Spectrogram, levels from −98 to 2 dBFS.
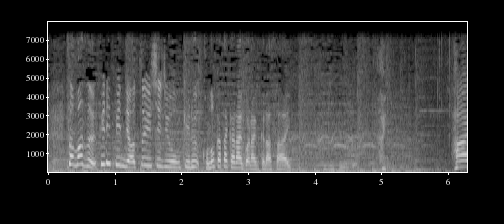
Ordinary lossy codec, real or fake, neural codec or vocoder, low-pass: none; real; none; 7.2 kHz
